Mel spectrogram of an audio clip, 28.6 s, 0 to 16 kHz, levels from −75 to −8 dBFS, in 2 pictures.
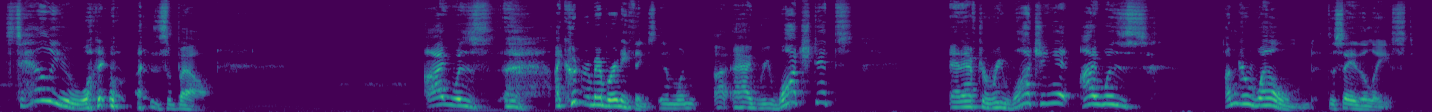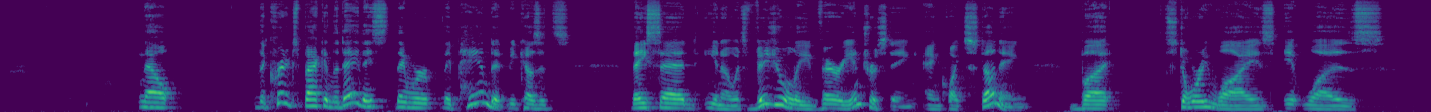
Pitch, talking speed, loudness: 170 Hz, 130 wpm, -34 LUFS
